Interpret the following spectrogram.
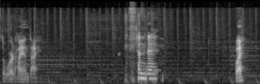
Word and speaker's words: Hyundai: properly pronounce the word Hyandai what H so like Monday Tuesday Wednesday Thursday Friday Saturday Sunday H it's the eighth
